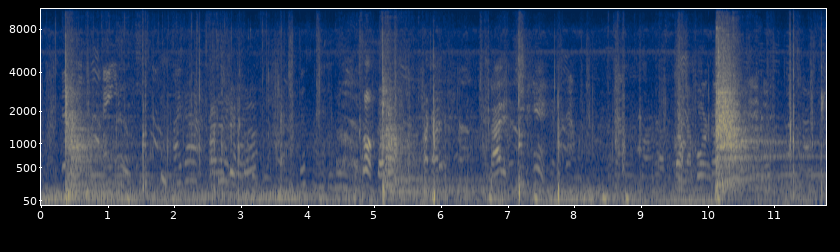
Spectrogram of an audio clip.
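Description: A basketball clangs off a hoop's rim.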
